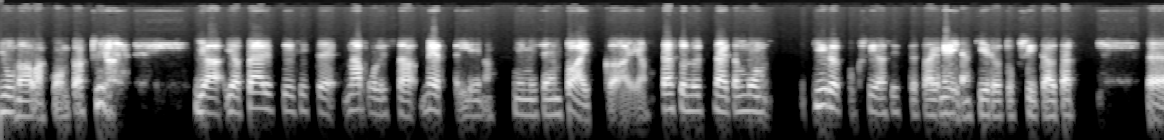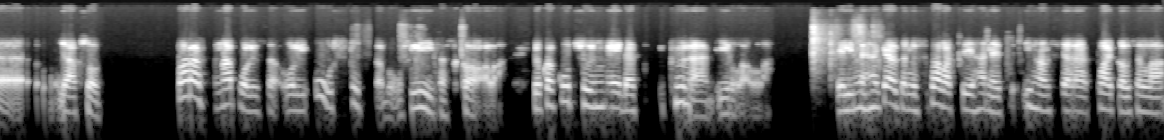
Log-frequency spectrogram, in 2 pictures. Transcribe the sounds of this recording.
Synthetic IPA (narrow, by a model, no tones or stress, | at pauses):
junɑlɑ̰ko̰nt̪ɑkijɑ | jɑjɑpæːt̪et̪ːiːnsit̪ːenɑpolisːɑmert̪ːḛlːiːnɑ̰ | nimiseːmpɑikːɑ̰ːjjɑ̰t̪æsːonnyt̪næit̪æmun | kirjot̪uksiɑsit̪ːet̪ɑimeidæŋkirjot̪uksiːt̪ælt̪æ | jɑksol | pɑrɑst̪ɑnɑpolisːɑ̰ʔoliuːst̪ut̪ːɑʋṵːsliːsɑskɑ̰ːlɑ̰jokɑkut̪suimmeidæt̪kylæːnilːɑ̰lːɑ̰ | elimehæŋkæyt̪ænːøsːæt̪ɑʋɑt̪ːiːhænet̪ihɑnsiælæpɑikɑlːiselːɑ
